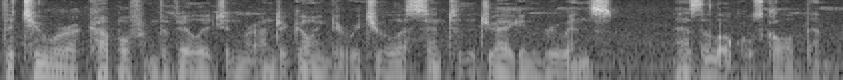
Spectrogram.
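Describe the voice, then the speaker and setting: A man's voice: extremely low pitch, a little fast. A man reading scripted audiobook narration of a story. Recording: clear noise behind the voice. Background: ambient sound effects.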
